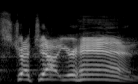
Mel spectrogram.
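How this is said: It is said in a mocking, ridiculing tone.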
